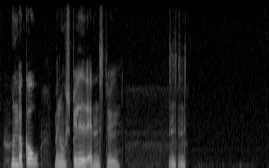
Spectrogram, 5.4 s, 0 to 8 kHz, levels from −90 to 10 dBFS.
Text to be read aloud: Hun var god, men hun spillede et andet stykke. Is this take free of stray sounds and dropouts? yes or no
no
